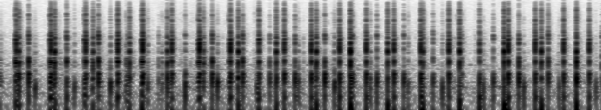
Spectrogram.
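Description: A thin, glossy green plastic folder or notebook cover is held upright in both hands, then flexed and rubbed with the fingers. It gives a rapid, steady series of short, dry crinkling and shuffling bursts. The sound is bright and crisp, with little low end and almost no ring after each burst.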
